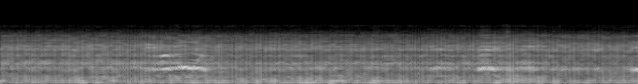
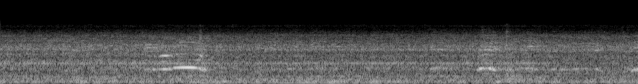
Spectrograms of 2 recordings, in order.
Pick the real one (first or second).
second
